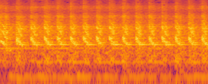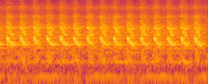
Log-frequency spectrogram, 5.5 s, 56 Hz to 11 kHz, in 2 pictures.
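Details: Toyota Innova 2KD diesel on its first start attempt after engine rebuild, coolant filled and fuel primed. Even starter chug, about three compressions a second for nearly six seconds, with no firing; cranks without starting.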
